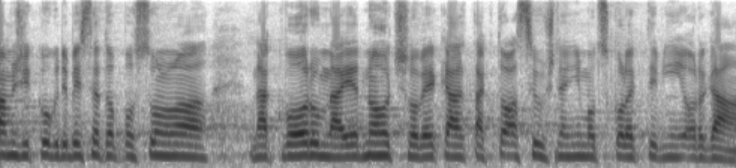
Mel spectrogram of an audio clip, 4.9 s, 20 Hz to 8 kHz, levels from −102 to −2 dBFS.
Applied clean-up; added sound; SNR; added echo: none; none; none; none.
